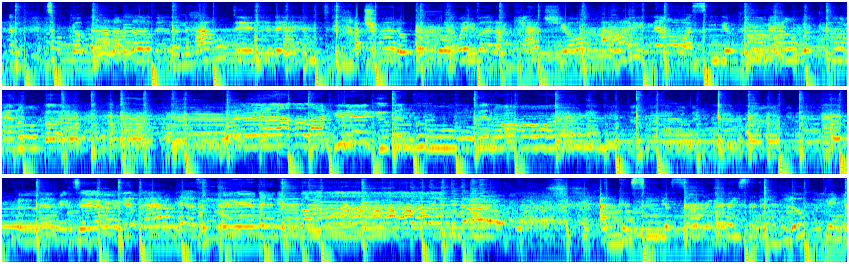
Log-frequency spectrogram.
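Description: Live acoustic duo music: a woman singing over strummed acoustic guitar with a steady percussive beat.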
